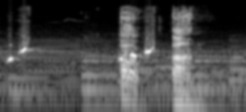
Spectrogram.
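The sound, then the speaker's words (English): Someone imitates a bird call: two quick rising whistled chirps, then a pair of loud swooping vocal calls that slide downward in pitch, with no other talking. “Didn't want to scare you, so I guess I just made a bird noise.”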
